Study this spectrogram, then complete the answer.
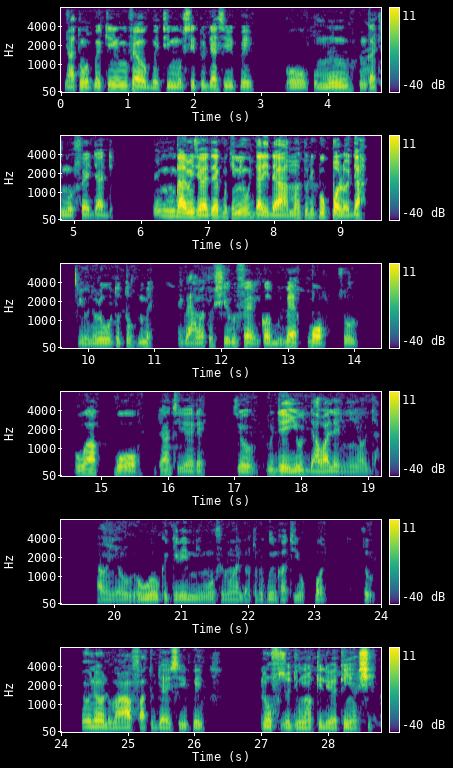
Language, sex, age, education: Yoruba, male, 30-45, tertiary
